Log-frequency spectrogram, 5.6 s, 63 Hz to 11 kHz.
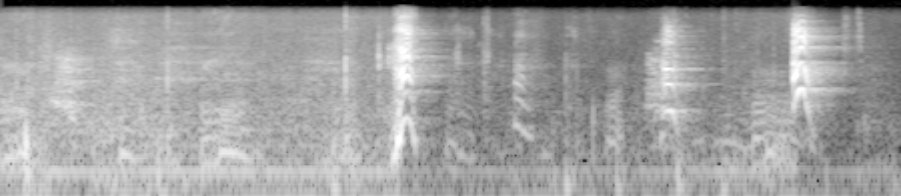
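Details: Shetland Sheepdog puppies, 7.5 weeks old, playing and wrestling indoors; three sharp, bright barks spaced about a second or more apart, mixed with scuffling and low growly noise from the play.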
